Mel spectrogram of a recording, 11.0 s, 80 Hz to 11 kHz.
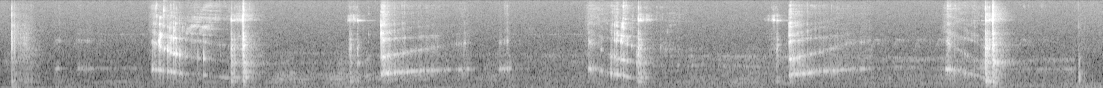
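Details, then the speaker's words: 2019 Honda Monkey 125 front fork during an Ohlins cartridge kit install with 220 ml of fork oil: irregular wet squirts and gurgles as the fork is pumped repeatedly to work trapped air out of the fresh oil. "it takes several rounds of working the shock up and down to get all the air out of there. You can kind of hear it. I keep going until I don't hear a lot of air swishing around in there."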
